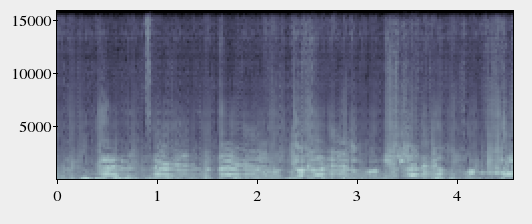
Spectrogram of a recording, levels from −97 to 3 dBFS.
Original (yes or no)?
no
